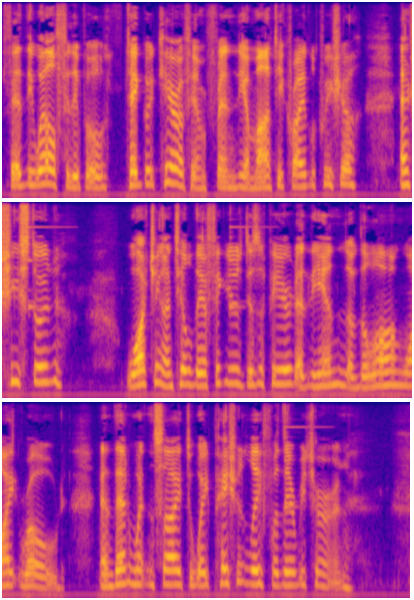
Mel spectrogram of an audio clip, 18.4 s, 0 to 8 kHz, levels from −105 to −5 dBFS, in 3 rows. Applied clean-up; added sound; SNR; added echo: none; Tools; 20 dB; none.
